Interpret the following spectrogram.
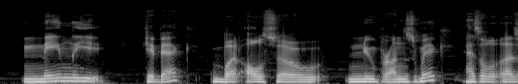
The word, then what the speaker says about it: Quebec: But yeah, like there's more French than just in Quebec or Quebec. That's how they prefer that's pronounced.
